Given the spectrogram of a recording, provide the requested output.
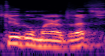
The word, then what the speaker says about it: Stugelmeyer: It's Stugelmeyer. That's four syllables, isn't it?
